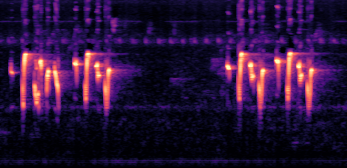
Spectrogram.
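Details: Nok dok taeng bird, Thai local name, in full song with clear original voice and many song phrases: two bursts of rapid, bright, downward-swooping whistled notes, each burst about a second long, separated by a quiet pause.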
